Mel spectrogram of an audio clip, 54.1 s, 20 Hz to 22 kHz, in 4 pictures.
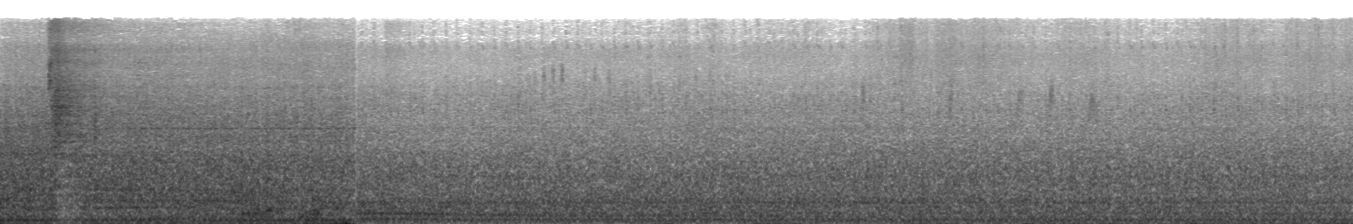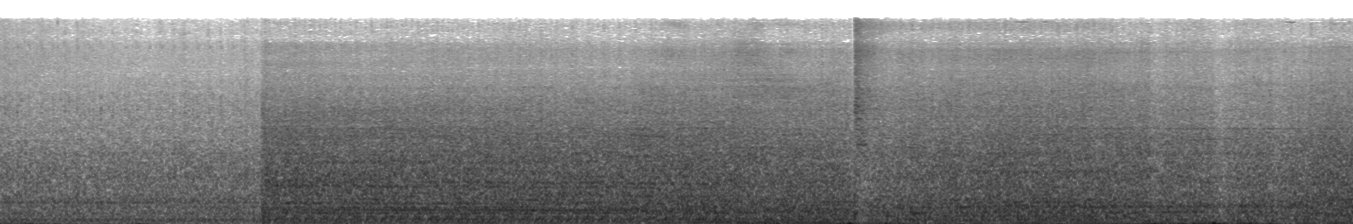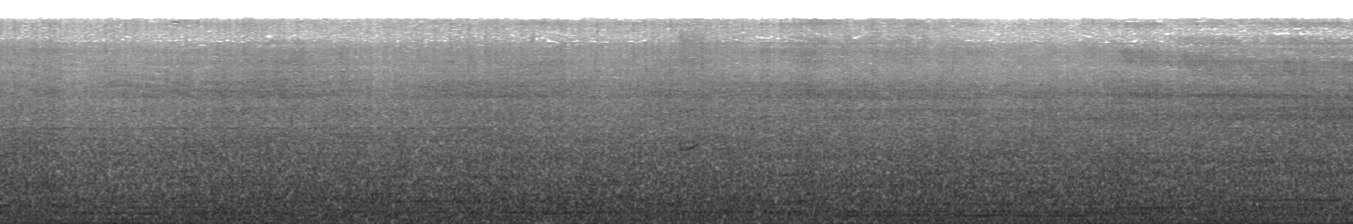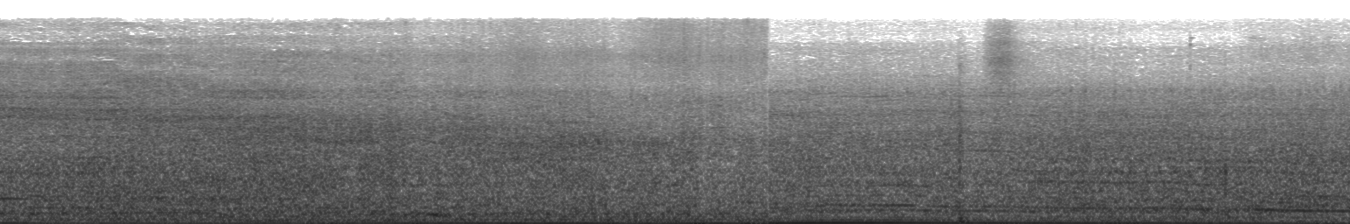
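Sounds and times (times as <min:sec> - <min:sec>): diesel machinery rumbling: 0:00.0 - 0:54.0.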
